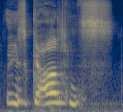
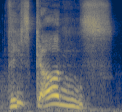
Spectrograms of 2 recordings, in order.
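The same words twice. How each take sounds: First: Exasperated exclaim. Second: Exasperated exclaim, stress on guns. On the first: Complains about guns. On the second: Complains again. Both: Real, not acted.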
